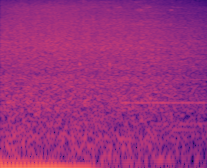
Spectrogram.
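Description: Sea surf breaking and washing on rocks, with a low steady hum that stops about a second in; the sound then fades away.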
